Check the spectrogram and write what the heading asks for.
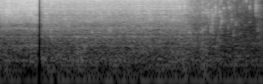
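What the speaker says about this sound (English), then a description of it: "Then we're going to run some cool water over them, right over the top, just like before." Cool tap water runs steadily into a kitchen sink over freshly blanched green beans, a continuous close rushing splash heard alone with no talk.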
